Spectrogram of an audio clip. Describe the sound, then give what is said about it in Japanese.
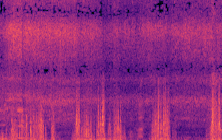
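Gusty wind buffets the microphone in repeated loud rumbling bursts, swelling and dropping roughly every half second, with a broad hiss filling the background, on a cold, rainy day as the wind grows stronger during a walk through town. “風が強くなってきた。”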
